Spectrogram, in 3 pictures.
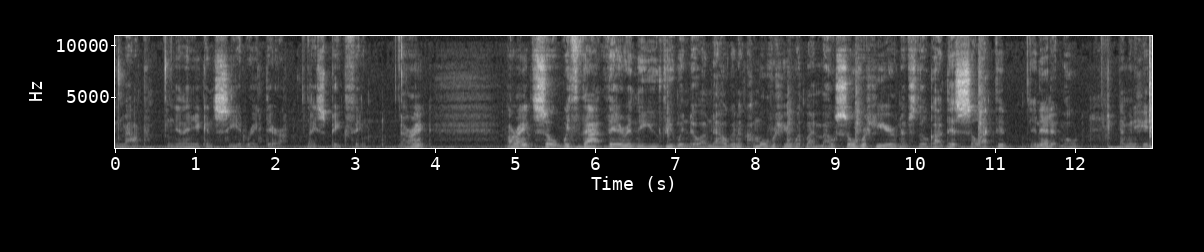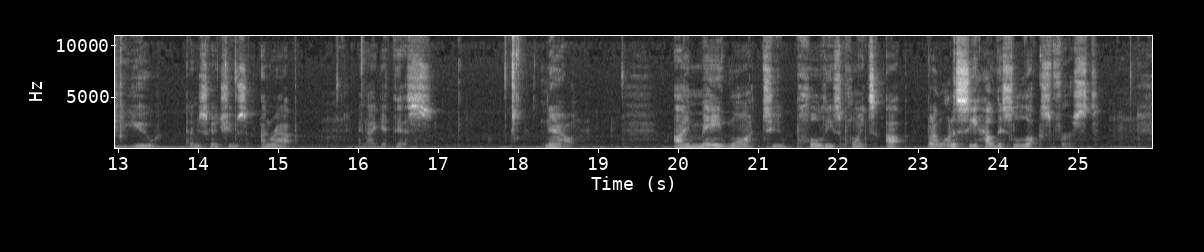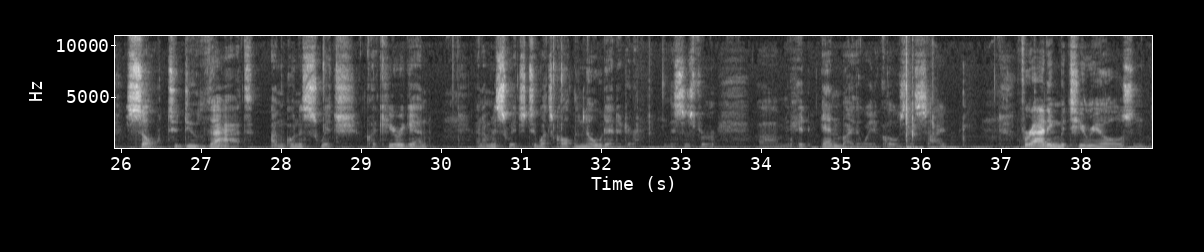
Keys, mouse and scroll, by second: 0.5-3.6 drag, 12.9 u, 28.5-30.5 drag, 35.8 n.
